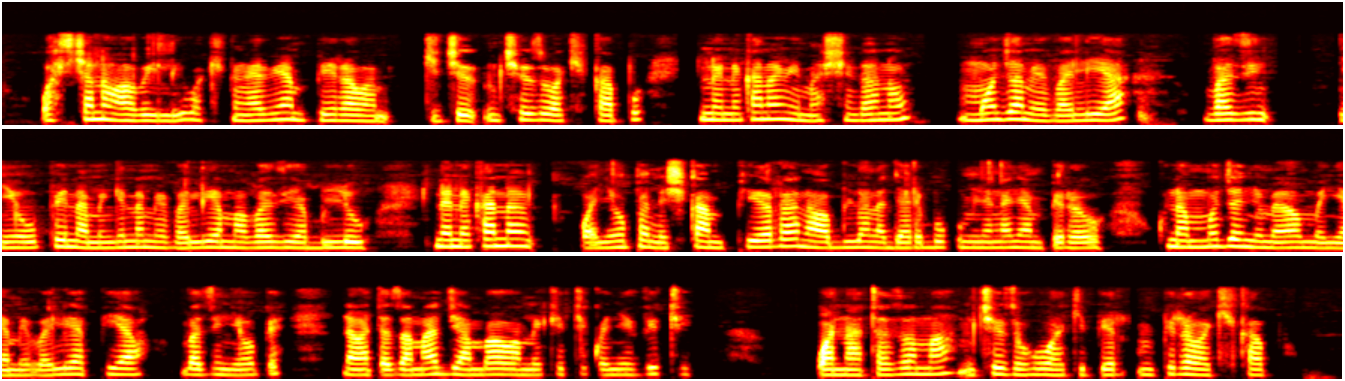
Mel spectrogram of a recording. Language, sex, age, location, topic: Swahili, female, 18-24, Kisumu, government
